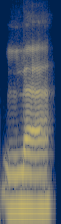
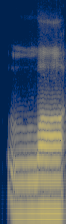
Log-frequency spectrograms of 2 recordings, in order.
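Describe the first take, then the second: First: The L is light, with the tongue back lowered. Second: The L is heavy, with the tongue back raised. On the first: "the normal way" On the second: "feel how the back, the back of your tongue rose up"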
